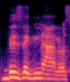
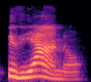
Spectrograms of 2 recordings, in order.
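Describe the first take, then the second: First: The name is said plainly, every syllable kept. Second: The name is said in a playful Italian-style accent. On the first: The speaker calls it right. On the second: The speaker calls it wrong.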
